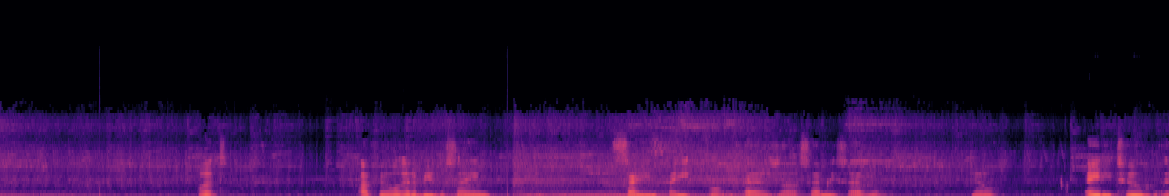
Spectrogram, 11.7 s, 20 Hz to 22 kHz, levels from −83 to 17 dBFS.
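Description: DC steps at 1.00 s and 5.07 s: the waveform's zero line jumps by about -23 dBFS, and a 20 Hz high-pass lets each offset decay. Each jump is heard as a low thump while the audio continues unchanged.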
